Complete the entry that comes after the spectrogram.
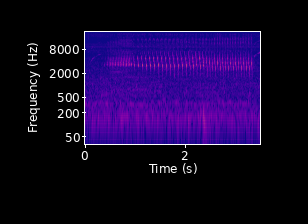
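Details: Sustained, fast, even, pulsing canary trill on one high pitch, held for about two and a half seconds. The song is said to encourage other canaries to start singing again.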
